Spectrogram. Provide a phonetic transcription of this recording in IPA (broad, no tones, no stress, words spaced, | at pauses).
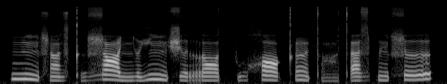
ŋĩɬɑ̃zkʼə̤ ɮɑɲə jĩʃə rɒt͡sʼṳ χɒ kʼə̃ tʼɑ̤tʼazpĩ ɬə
